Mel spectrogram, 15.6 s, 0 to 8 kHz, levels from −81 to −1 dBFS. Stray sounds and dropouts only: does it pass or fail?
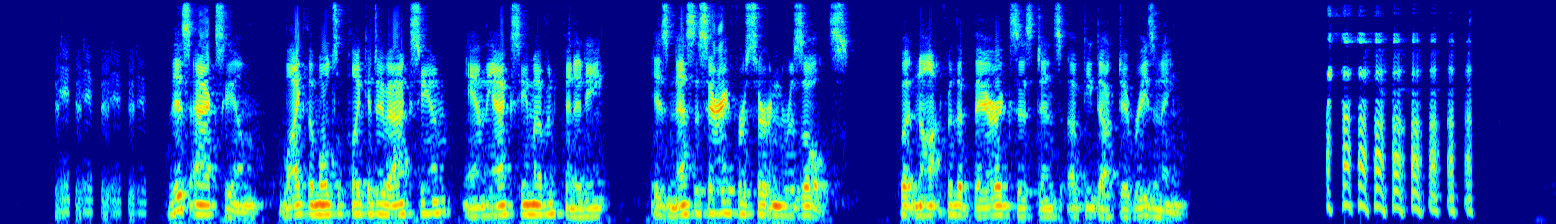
fail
